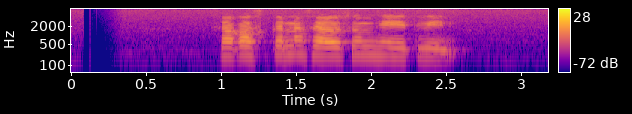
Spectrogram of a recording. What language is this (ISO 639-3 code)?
sin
